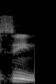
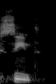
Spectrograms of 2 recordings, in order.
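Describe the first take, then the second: First: The word ends plainly with an n sound. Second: The word ends with an added t sound. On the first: The speaker calls it wrong. "you don't say seen" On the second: The speaker calls it right. "You say seent"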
